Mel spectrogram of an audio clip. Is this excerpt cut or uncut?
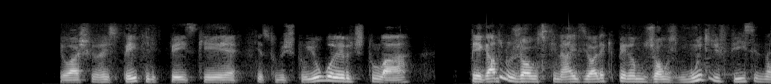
cut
